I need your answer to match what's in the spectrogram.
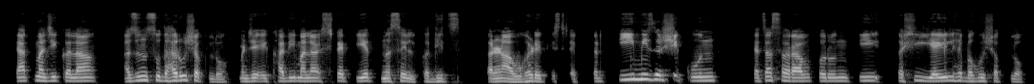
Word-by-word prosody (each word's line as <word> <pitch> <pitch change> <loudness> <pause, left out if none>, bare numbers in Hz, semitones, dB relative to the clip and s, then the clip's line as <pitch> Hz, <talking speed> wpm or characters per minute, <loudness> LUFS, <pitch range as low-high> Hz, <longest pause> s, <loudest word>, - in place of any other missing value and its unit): त्यात 165 +1 +3
माझी 175 -1 +3
कला 160 0 +2 0.3
अजून 180 +7 +1
सुधारू 185 -1 +2
शकलो. 150 -11 -2 0.2
म्हणजे 145 +1 0
एखादी 150 +2 -1
मला 155 0 +3
स्टेप 160 +2 -1
येत 160 +1 +3
नसेल 140 0 -1
कधीच, 140 0 -6 0.3
कारण 140 +1 +5
अवघड 140 +2 +3
आहे - - +2
ती - - -15
स्टेप 130 - -12 0.2
तर 150 - -5
ती 220 +10 +3
मी 235 +1 +5
जर 225 0 +3
शिकून 180 -4 0 0.4
त्याचा 155 +4 -1
सराव 160 -4 +1
करून 160 0 -1
ती 175 +3 -4 0.2
कशी 185 +4 -4
येईल 165 +3 +5
हे 175 - -2
बघू 150 +2 -3
शकलो. 140 -4 -9
160 Hz, 185 wpm, -24 LUFS, 145-175 Hz, 0.4 s, कारण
